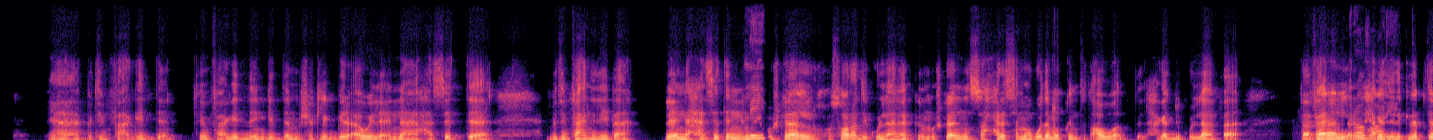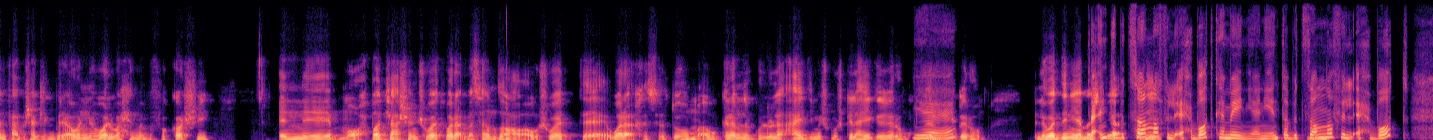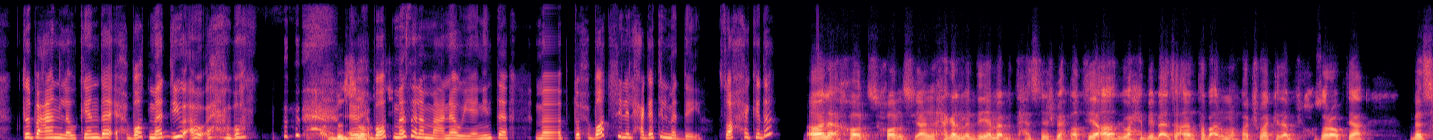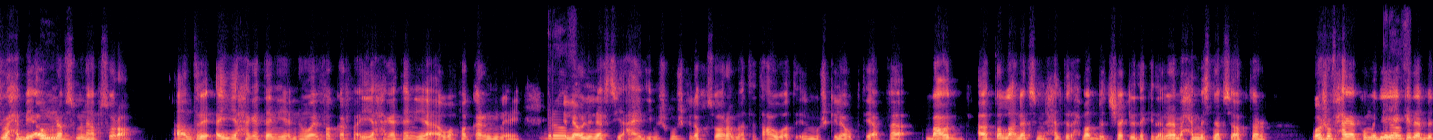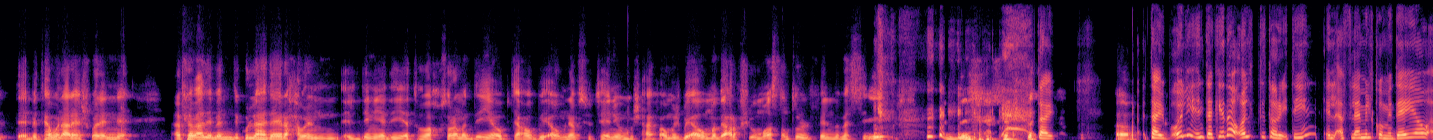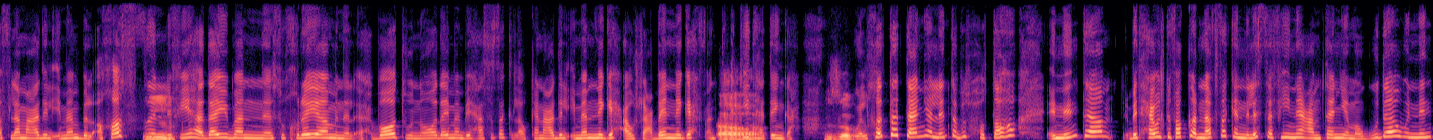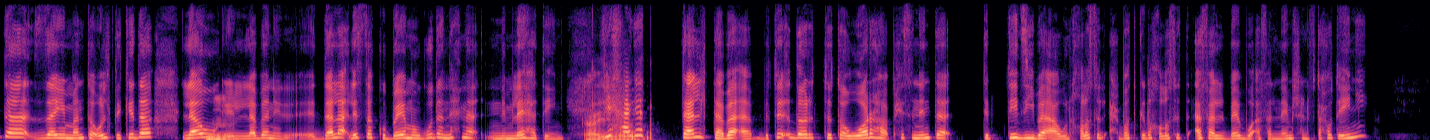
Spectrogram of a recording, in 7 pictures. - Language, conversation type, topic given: Arabic, podcast, إيه اللي بيحفّزك تكمّل لما تحس بالإحباط؟
- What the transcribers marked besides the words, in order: tapping; laughing while speaking: "إحباط"; laugh; laugh; laughing while speaking: "الدنيا كده"; other background noise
